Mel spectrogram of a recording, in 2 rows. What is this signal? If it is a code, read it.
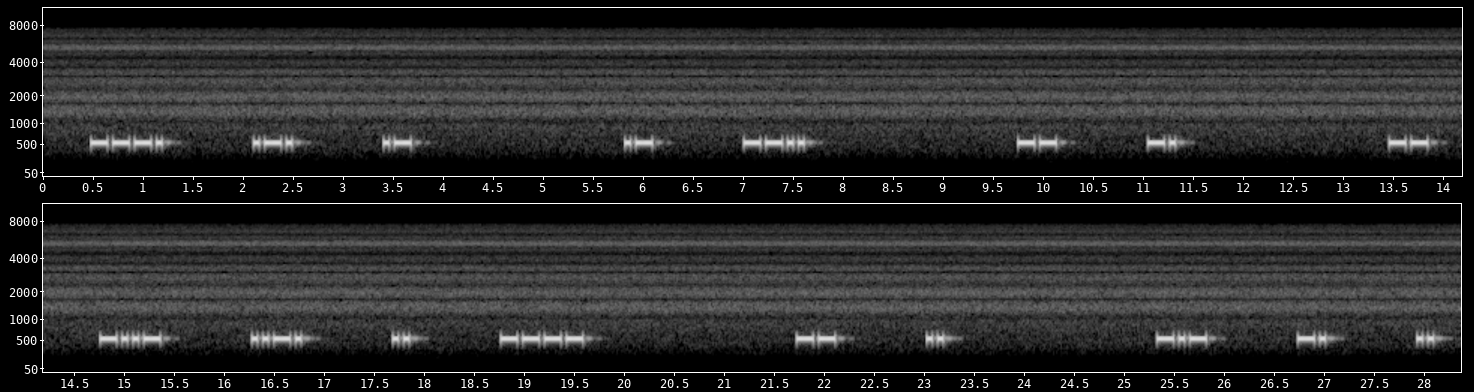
Morse code (Persian alphabet), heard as a keyed tone, machine-sent, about 22 wpm, spaced as for 8 wpm, 530 Hz, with room echo. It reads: چرا از من مخفیش می کنی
